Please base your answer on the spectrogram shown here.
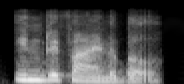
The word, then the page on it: indefinable: Indian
